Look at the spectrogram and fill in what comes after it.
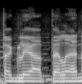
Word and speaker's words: tagliatelle: Já jsem tady zmiňoval před chvilkou ty moje milovaný tagliatelle nebo tamto. To se vyslovuje jak, prosím tě? – Tagliatelle. – Tagliatelle, takže G je prostě nezmělý.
